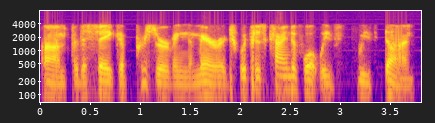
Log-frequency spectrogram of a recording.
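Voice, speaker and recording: A man calling in to a radio show over a phone line, talking in a hesitant, halting way with many fillers. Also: low voice, no room sound. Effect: heard over a phone line. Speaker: caller. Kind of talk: call-in conversation. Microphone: phone held by the caller.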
